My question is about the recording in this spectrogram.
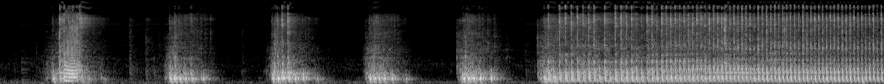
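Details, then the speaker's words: Budget Suzuki RM125 two-stroke dirt bike: five kick strokes, then it fires and settles into a fast, crackly, slightly quacky buzz holding steady; sounds like a duck. "Y'all see the man just started. It do sound like a duck is in there though."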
